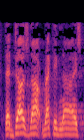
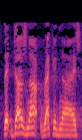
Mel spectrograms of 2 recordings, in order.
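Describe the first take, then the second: No difference in how they are said.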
